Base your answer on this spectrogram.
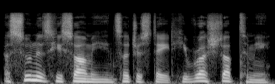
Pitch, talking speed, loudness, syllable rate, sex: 125 Hz, 325 wpm, -17 LUFS, 6.0 syllables/s, male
